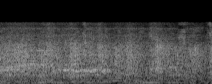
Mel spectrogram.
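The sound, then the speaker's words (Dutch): An audience applauds to welcome a municipal alderman standing in as chairman of a school contest meeting: a thick, steady burst of many hands clapping, fairly loud and unbroken. “Applausje mag wel, want hij is er zomaar ingevallen.”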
